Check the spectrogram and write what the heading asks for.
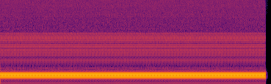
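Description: Loud steady electronic tone of two low notes held together, like a telephone dial tone, laid over a test card; it cuts off suddenly at the end.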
